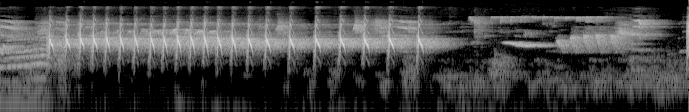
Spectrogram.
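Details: Caged oriental white-eye, kept and raised from bulk-bought market stock, singing a rapid, even trill of sharp high notes about seven per second for three seconds, then a brief pause and thin, rising whistled phrases.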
